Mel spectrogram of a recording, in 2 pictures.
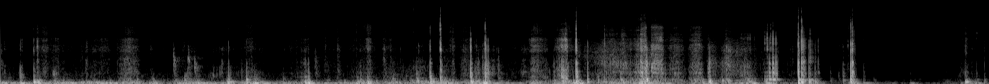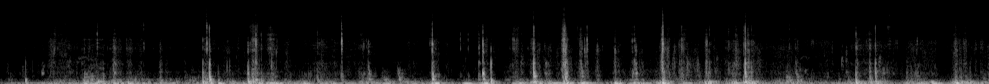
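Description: Sea water sloshing and splashing against and inside a clear plastic kayak, with many irregular small splashes and clicks over a steady low wind rumble on the action camera's microphone. The sound drops away almost completely for about a second and a half around eight seconds in.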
